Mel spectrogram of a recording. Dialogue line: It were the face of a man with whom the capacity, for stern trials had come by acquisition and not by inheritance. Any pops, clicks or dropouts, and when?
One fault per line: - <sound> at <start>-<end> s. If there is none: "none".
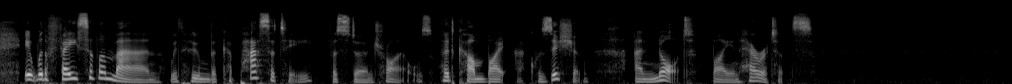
none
